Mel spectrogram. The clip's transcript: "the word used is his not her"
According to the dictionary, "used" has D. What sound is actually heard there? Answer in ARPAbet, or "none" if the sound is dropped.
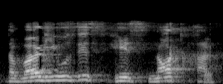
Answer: none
